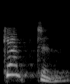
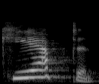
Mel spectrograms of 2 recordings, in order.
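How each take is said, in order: First: No extra y sound follows the first consonant. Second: An extra y sound follows the first consonant. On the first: The speaker calls it right. "look at the correct pronunciation" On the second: The speaker calls it wrong. "what is the wrong pronunciation which is commonly made by Malayalis? It is captain"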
